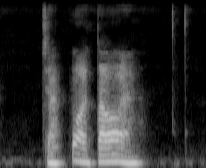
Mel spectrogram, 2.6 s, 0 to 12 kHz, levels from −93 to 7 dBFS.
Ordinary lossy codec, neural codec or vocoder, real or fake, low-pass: AAC, 32 kbps; codec, 44.1 kHz, 2.6 kbps, SNAC; fake; 10.8 kHz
